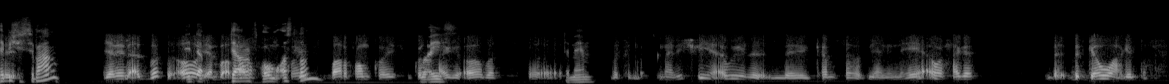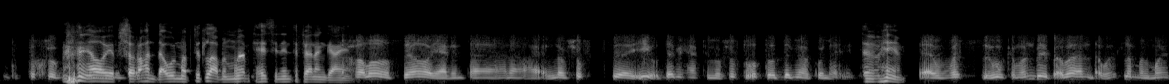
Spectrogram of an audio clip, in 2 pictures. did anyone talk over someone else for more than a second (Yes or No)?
Yes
